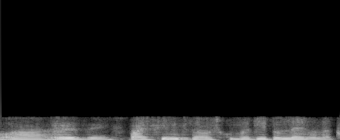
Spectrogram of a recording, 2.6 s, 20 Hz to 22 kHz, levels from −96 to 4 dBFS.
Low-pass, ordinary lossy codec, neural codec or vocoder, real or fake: 3.6 kHz; none; codec, 16 kHz, 1.1 kbps, Voila-Tokenizer; fake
